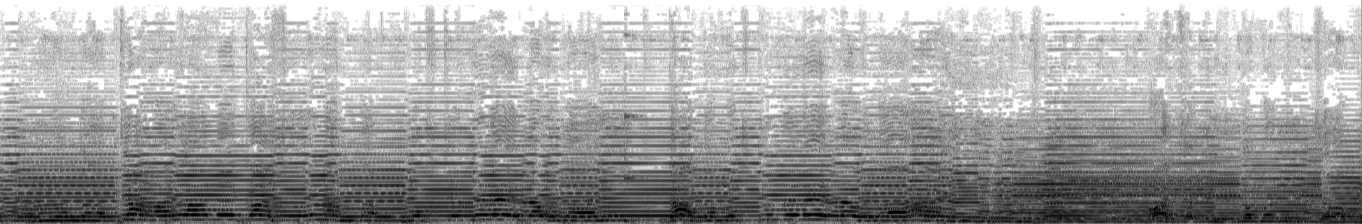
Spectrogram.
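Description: Harmonium playing a melody over held reed chords, moving to a lower chord about ten seconds in, with a man's singing voice rising over it in places.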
